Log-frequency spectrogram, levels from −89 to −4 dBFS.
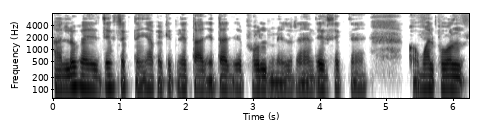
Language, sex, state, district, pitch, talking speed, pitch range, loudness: Hindi, male, Bihar, Araria, 110 Hz, 180 wpm, 110-125 Hz, -16 LUFS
